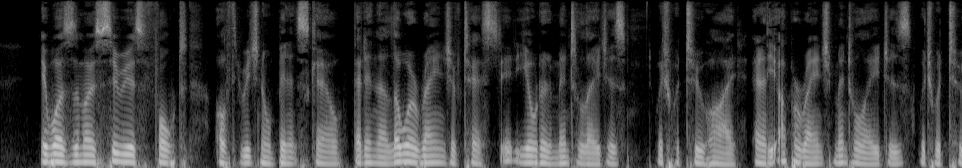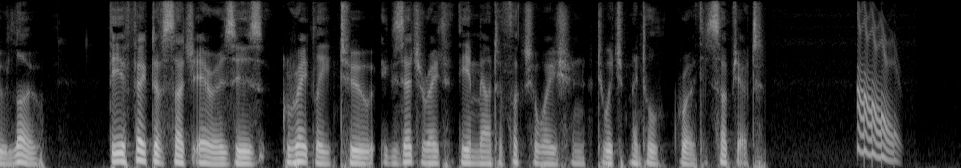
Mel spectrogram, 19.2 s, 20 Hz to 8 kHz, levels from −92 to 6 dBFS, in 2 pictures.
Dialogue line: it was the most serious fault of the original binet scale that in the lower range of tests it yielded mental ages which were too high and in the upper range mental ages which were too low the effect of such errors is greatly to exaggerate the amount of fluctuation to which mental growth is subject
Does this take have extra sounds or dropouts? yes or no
yes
